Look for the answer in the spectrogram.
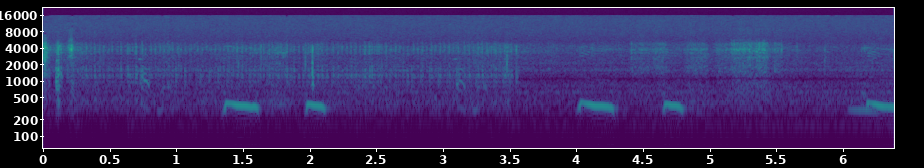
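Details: Dancing sharp-tailed grouse at Wainwright, Alberta, 2015: five low, hollow, slightly falling coos arrive in loose pairs over six seconds, some longer and some clipped short, over a steady background hiss.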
